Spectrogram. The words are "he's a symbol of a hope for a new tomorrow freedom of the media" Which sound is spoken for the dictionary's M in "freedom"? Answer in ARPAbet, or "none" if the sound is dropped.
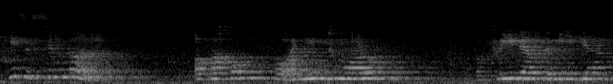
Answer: none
